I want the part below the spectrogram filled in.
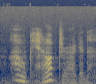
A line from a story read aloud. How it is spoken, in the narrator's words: cried the boy, piteously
